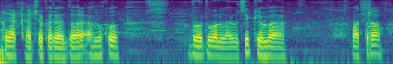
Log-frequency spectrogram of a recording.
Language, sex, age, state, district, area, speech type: Odia, male, 18-30, Odisha, Malkangiri, urban, spontaneous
